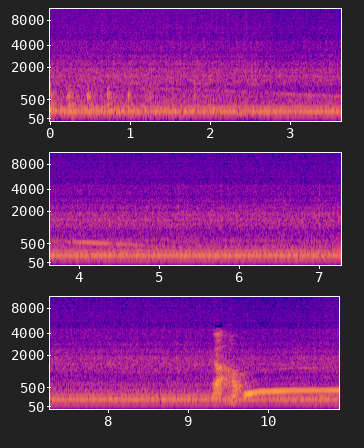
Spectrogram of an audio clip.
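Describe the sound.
A washing machine spin cycle drones with a steady low motor hum and a slight whine, holding an even level throughout.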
